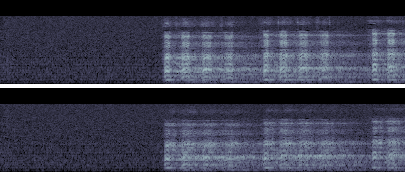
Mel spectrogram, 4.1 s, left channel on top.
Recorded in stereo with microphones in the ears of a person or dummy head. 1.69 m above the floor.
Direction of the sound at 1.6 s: 40° left (ahead or behind).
